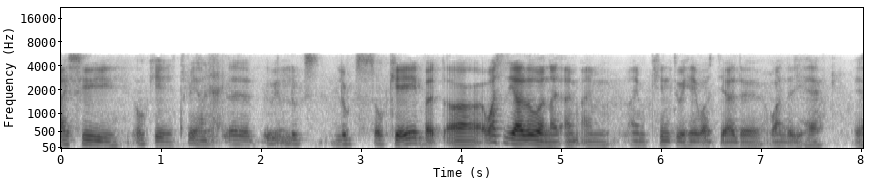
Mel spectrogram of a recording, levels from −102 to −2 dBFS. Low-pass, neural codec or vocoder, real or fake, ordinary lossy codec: 5.4 kHz; codec, 16 kHz, 2 kbps, X-Codec, WavLM features, trained on Multilingual LibriSpeech; fake; MP3, 48 kbps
